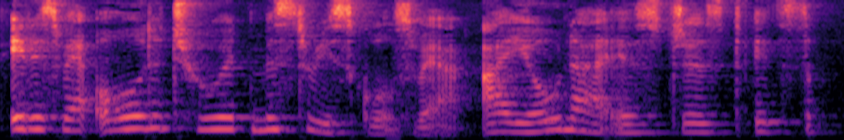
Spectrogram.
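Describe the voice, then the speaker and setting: A woman with a German accent talks loosely about sacred history, circling back and correcting herself mid-thought. She often laughs at her own stumbles, in an easy, unscripted solo chat at a middle pitch. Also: normal speed, darkish tone. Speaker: podcast host. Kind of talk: casual solo talk on spiritual history.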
